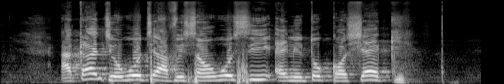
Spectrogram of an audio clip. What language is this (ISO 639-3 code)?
yor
